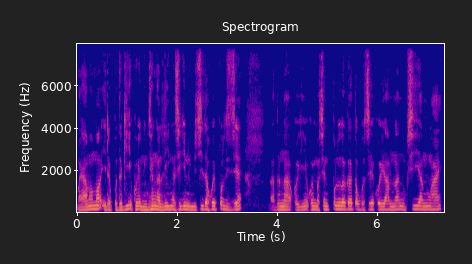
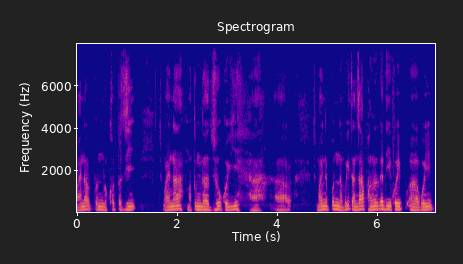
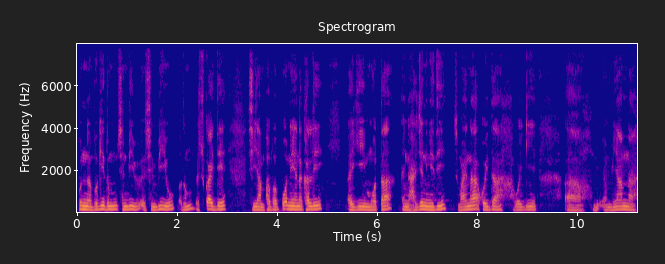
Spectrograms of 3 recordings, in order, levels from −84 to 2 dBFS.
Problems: none marked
